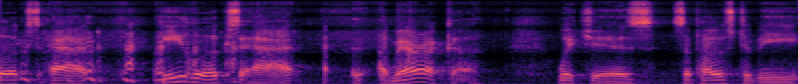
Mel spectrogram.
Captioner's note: everyone laughing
